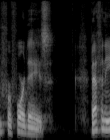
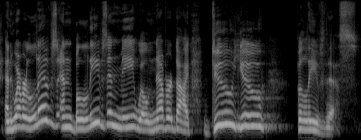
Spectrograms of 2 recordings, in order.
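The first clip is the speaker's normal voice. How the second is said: proclaiming Jesus; 6 semitones higher, slower than usual. Acted. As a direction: proclaim it like a revelation. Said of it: "And Jesus said to her".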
